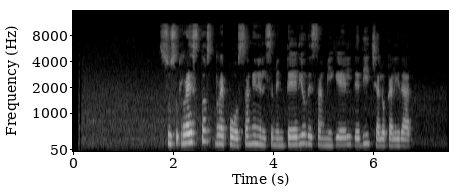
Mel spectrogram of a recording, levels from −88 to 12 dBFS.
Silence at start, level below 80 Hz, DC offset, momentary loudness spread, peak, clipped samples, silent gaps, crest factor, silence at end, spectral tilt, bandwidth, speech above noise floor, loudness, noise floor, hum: 1.75 s; -84 dBFS; under 0.1%; 14 LU; -6 dBFS; under 0.1%; none; 22 dB; 0.75 s; -4 dB/octave; 11.5 kHz; 39 dB; -27 LUFS; -66 dBFS; none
